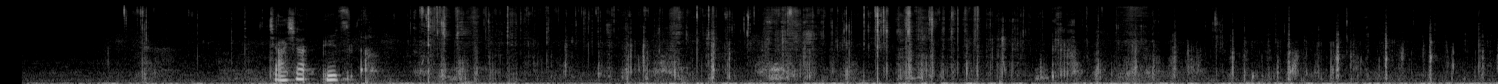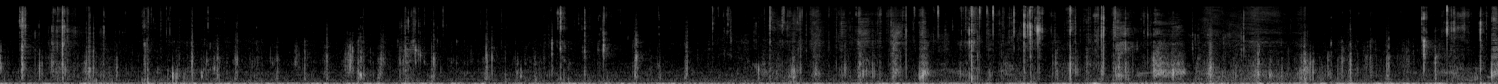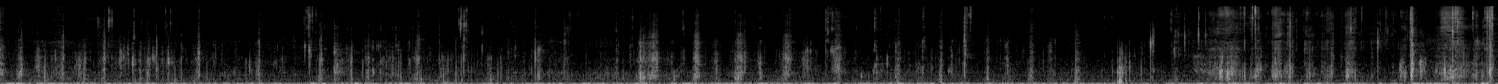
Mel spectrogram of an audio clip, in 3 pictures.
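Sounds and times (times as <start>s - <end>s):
wet chewing: 4.0s - 44.9s
prawn shells cracking: 22.6s - 26.5s.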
